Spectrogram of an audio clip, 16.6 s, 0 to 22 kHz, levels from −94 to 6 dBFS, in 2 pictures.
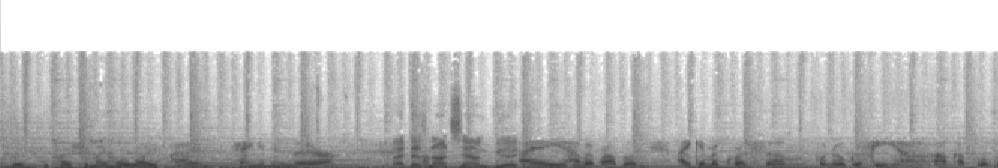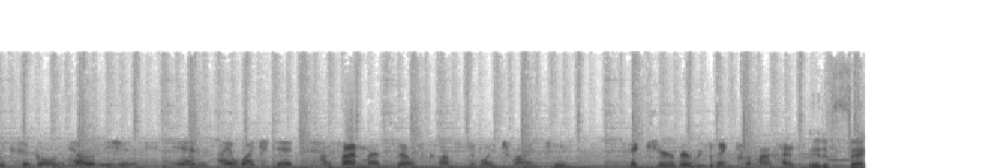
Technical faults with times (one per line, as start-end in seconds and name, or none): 15.51-16.64 cut-off end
